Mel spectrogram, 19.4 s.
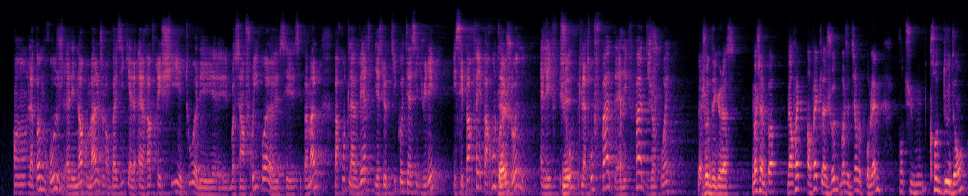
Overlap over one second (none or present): none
